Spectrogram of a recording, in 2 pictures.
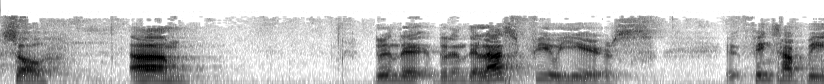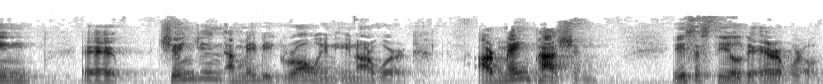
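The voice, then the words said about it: Strong Spanish accent in English. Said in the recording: “when I destroy your language ... forgive my Antonio Banderas accent”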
